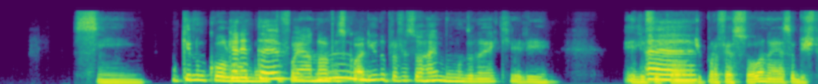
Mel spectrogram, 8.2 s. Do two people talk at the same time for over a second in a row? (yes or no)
yes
